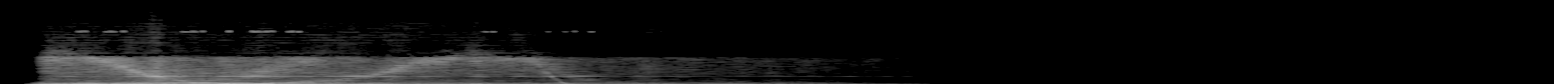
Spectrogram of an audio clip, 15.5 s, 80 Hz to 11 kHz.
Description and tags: space sweeps 001
Sweep sound.
First from series of processed samples recorded in kitchen.
Recorded with Zoom h2n
Processed with Reaper
fx, noise, one, processed, sci-fi, shot, sound, sound-design, space, strange, sweep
